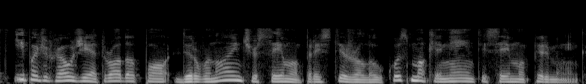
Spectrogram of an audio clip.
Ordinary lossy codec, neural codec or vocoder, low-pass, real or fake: MP3, 24 kbps; codec, 24 kHz, 0.9 kbps, WavTokenizer, medium speech release version 1; 5.4 kHz; fake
